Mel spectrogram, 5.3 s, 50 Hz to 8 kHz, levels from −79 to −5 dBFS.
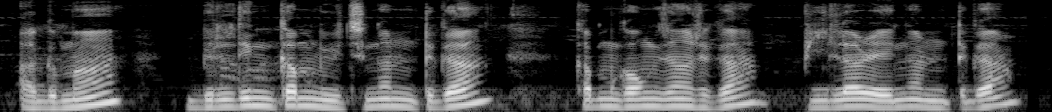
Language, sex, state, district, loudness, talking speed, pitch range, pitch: Wancho, male, Arunachal Pradesh, Longding, -19 LUFS, 135 wpm, 135-155 Hz, 145 Hz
